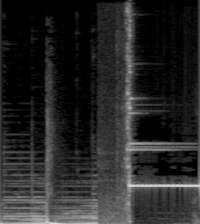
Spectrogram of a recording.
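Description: Background electronic music with a steady beat cuts off about a second in. A loud, steady, high-pitched electronic beep then starts and holds.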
